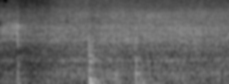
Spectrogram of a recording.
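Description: Chopped onion, garlic and ginger frying in hot oil in a pot, with a steady sizzle. A wooden spoon stirs the mixture, with a few light scrapes and knocks against the pot.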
